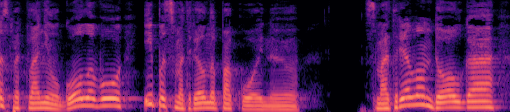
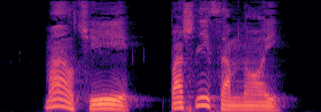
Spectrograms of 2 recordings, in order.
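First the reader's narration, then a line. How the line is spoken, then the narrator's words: Gentle, affectionate. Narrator (Russian): Зорбас ласково сказал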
